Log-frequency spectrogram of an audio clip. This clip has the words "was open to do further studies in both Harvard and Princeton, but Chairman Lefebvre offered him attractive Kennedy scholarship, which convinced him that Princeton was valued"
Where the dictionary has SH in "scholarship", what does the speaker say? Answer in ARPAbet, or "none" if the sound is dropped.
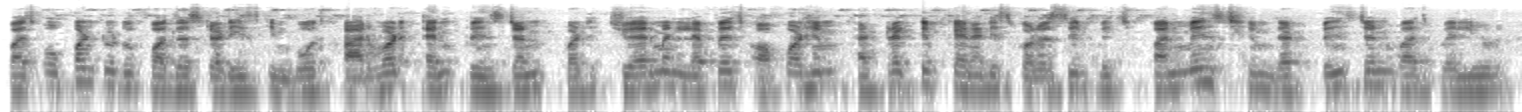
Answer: S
